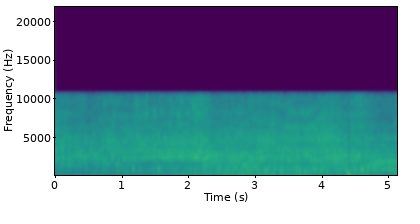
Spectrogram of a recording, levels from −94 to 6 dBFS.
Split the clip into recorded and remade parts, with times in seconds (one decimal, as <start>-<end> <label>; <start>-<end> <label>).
0.0-0.7 remade; 0.7-4.3 recorded; 4.3-5.1 remade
